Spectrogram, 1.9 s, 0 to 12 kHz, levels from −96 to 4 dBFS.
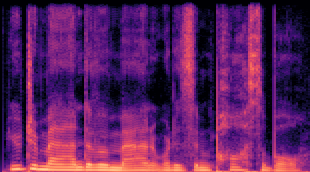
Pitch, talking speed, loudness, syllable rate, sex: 175 Hz, 245 wpm, -16 LUFS, 6.5 syllables/s, female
